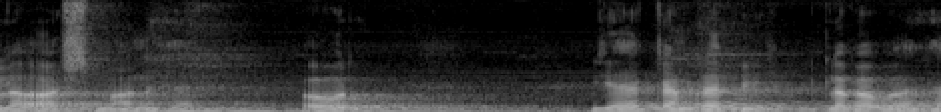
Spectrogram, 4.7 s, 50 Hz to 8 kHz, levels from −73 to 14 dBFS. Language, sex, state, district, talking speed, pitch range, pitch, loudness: Hindi, male, Uttar Pradesh, Saharanpur, 140 wpm, 125-135 Hz, 130 Hz, -18 LUFS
